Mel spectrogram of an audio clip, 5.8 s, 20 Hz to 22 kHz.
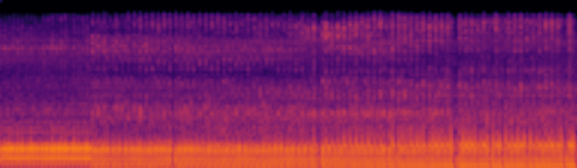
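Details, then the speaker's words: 1997 Honda Rebel 250, cold start on choke: cranks, catches within a second, then loud, uneven, lumpy idle; very cold-blooded, lots of vibration through the footpegs. "this egg does not it's like very uh cold-blooded a lot of vibration coming through the foot packs it doesn't feel that great"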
